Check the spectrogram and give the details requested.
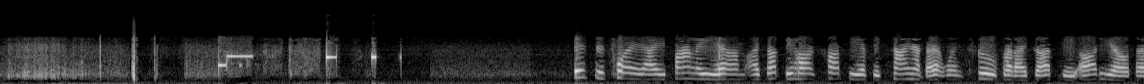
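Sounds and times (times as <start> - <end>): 
hissy band-limited phone line: 0.0 - 5.4
touch-tone dialing keypad beeps on a phone: 2.2 - 2.6
speech: 6.1 - 11.4.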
